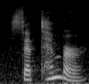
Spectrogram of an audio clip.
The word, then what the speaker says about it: September: 자 발음이 어떻게 되나요 9월은 September 이죠가 이렇게 가장 앞에 오고 뒤에 모음이 오면 거의 쌍시 옷에 가깝게 발음이 나고 2는 에 소리로 쓰였어요 그리고는 비읍 받침으로 들어갑니다 셉 다음는 티 소리이는 또 a 소리로 쓰였고은 미음 소리 끝에 be B 소리가 나죠가 비읍 소리 나고 이이 R 소리 나니까요 sept 자 6월부터 또 발음해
